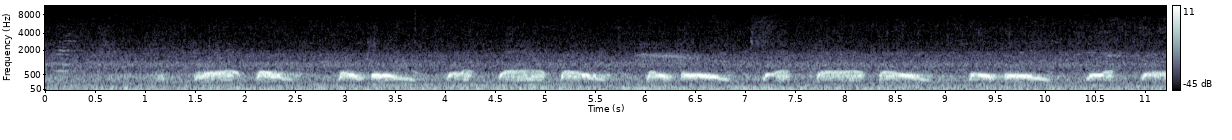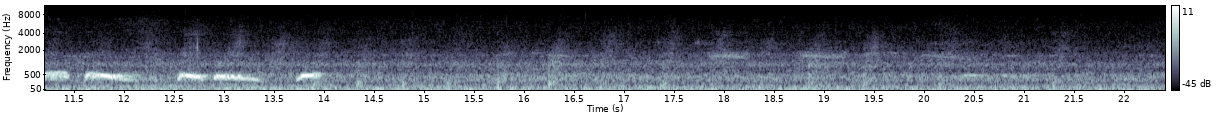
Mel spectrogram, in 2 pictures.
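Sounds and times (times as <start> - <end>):
common wood pigeon cooing: 1.1 - 14.1.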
